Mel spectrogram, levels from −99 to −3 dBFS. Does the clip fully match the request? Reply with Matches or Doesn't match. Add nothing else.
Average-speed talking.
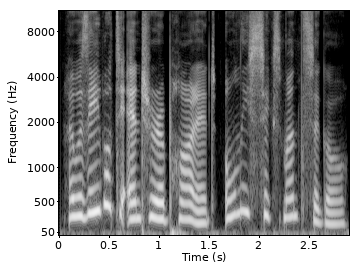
Doesn't match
